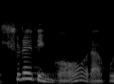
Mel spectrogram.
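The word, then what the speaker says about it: Schrödinger: 위에 보이시는 것처럼 이거 저도 처음에 뭐 어떻게 읽나 했더니 이제 슈레딩거라고 읽더라고요. 슈레딩거는 이제 유명한 물리학자 이름이죠.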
